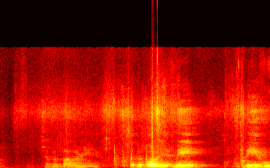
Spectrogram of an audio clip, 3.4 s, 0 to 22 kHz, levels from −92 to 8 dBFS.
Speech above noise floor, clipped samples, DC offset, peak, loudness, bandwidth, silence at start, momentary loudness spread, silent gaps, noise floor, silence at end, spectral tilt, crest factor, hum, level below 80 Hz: 28 dB; under 0.1%; under 0.1%; 0 dBFS; -16 LUFS; 16 kHz; 0.5 s; 22 LU; none; -44 dBFS; 0 s; -4 dB/octave; 18 dB; none; -60 dBFS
